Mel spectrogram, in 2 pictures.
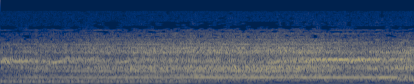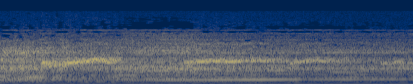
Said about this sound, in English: Uh-oh. What's the matter? Fire engine.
